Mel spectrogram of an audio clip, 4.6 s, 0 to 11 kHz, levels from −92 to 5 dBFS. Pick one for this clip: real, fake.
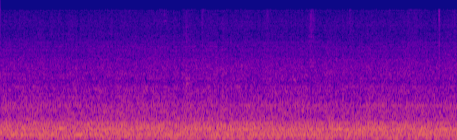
real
